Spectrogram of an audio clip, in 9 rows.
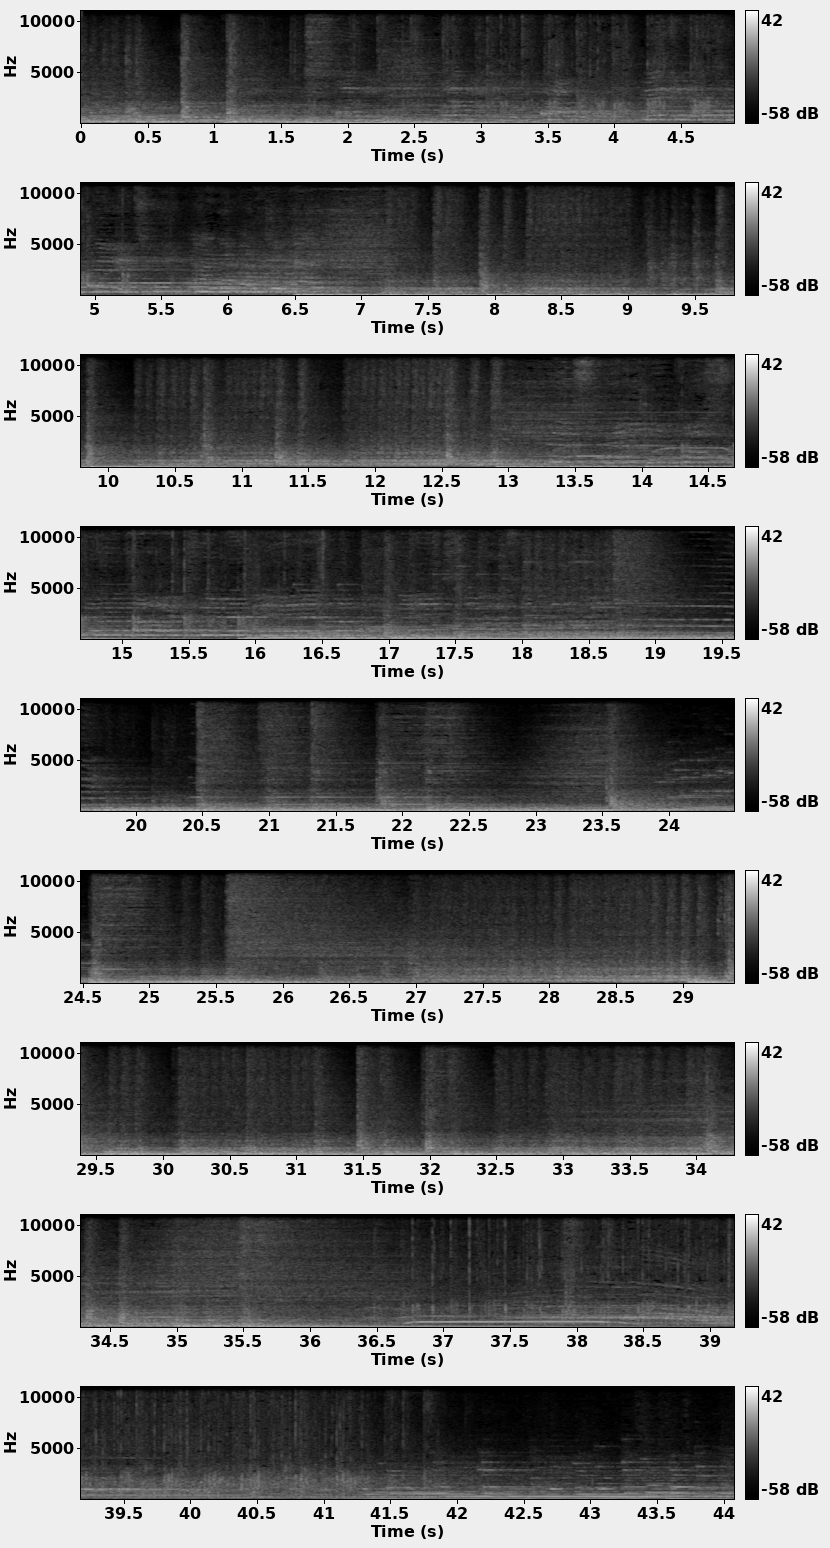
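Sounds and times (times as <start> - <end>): drums: 0.0 - 44.0
marimbas and vibraphones: 19.8 - 26.2, 39.0 - 44.0.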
